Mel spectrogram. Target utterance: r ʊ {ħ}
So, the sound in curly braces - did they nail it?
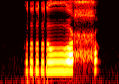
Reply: yes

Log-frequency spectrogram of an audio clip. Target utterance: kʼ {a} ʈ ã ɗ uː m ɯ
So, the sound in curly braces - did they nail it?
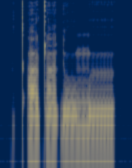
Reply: yes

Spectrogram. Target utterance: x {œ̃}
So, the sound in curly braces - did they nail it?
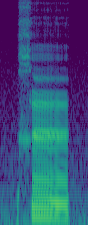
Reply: yes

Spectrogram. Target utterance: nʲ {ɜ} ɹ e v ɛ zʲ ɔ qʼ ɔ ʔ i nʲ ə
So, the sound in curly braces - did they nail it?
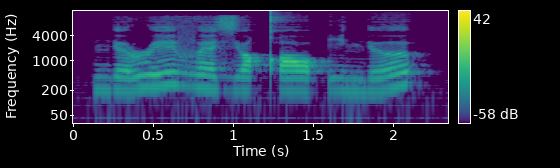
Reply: yes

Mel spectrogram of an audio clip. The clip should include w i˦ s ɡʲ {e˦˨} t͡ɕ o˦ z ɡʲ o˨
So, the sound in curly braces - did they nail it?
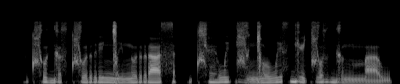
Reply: yes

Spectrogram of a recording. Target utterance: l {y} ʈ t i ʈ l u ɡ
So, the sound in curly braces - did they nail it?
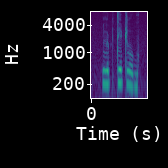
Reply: yes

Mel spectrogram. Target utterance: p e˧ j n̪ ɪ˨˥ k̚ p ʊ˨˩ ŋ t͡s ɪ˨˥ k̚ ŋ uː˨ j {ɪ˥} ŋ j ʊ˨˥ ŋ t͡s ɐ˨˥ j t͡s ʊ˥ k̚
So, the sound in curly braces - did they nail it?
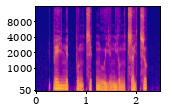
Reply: no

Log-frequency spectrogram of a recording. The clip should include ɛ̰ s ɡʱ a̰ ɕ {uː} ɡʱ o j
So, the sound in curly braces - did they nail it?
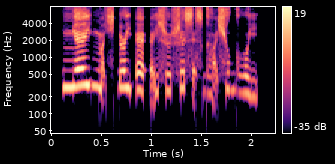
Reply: no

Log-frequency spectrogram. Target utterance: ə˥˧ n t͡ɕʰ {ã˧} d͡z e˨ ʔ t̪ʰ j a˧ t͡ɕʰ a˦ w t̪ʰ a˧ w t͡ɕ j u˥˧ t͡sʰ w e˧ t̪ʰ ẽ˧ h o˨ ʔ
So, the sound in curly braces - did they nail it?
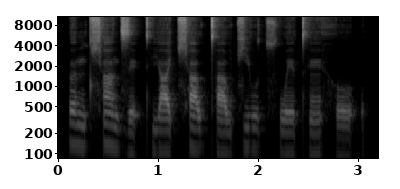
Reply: no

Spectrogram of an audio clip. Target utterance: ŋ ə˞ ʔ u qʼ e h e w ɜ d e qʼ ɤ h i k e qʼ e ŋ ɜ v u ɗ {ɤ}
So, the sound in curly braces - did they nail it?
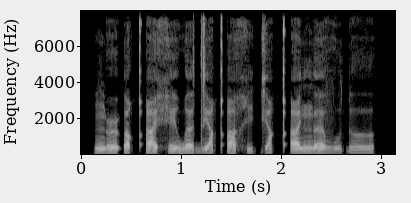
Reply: yes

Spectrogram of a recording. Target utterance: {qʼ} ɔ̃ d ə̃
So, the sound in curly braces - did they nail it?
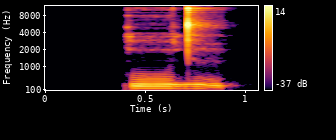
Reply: no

